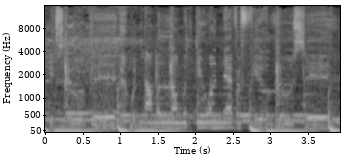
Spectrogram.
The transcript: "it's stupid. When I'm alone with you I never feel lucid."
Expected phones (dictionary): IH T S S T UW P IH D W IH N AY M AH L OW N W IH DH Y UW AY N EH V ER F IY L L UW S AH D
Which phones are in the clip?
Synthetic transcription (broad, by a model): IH T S S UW B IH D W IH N AY M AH L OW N W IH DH Y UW AY N EH V ER F IY L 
